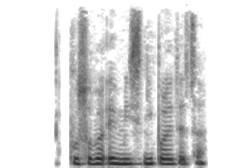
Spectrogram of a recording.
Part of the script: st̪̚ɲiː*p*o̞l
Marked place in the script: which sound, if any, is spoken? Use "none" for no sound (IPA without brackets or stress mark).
p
